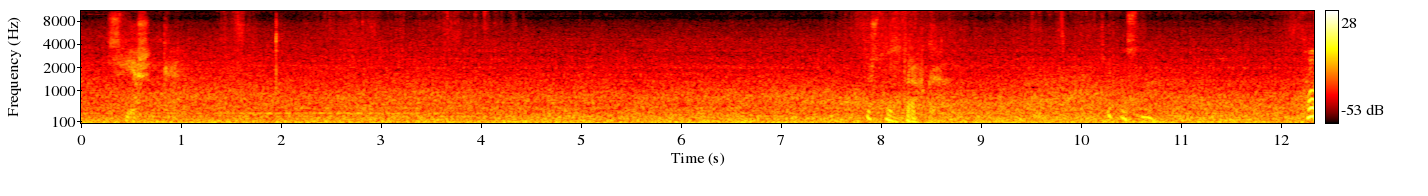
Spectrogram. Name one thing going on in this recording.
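Tall grass rustles in the wind.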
